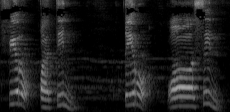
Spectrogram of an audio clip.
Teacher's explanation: रॉ साकिन मा कबल कसरा मा बाद हर्फ मुस्तालिया, ये रॉ भी मोटा पढ़ा जाता है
